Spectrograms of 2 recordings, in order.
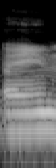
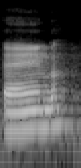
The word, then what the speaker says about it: ऐं: वैसे तो जो अनुस्वार होता है वह माँ ही उच्चारण होता है उसका। जैसे ओम ऐं ह्रीं क्लीं चामुंडाय विच्चे, यह उच्चारण सही है। और जो तंत्रोक्त पद्धति है उसके अंदर जो प्रथम वर्ण है उसमें ओम ऐंग ह्रीं क्लीं चामुंडाय विच्चे ऐसा उच्चारण किया जाता है।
